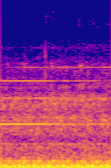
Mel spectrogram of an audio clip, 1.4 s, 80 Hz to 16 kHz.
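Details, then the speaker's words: 1995 Chevy K1500 6.5 turbo diesel at idle, now roadworthy: even steady idle with smooth low chug and faint turbo whine; running clean and healthy. "Sounds really good. Take it back and let you listen to the exhaust. You can barely hear the whine of the turbo."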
